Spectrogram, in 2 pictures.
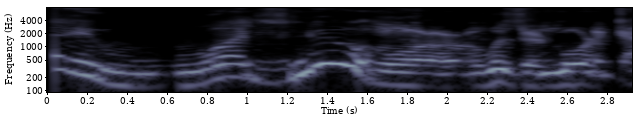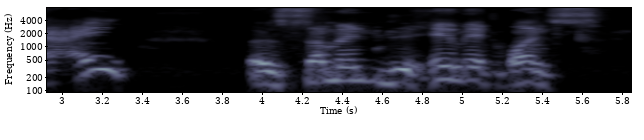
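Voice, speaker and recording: A man's voice: a little high, sing-song, takes it slowly, husky, exaggerated voice. A man playing a fussy, pompous king in a comic radio play, hesitant and blustering. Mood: flustered.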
